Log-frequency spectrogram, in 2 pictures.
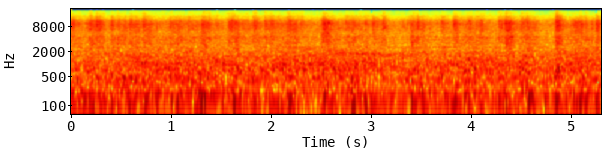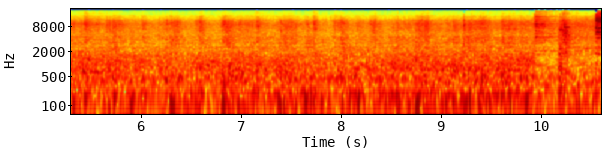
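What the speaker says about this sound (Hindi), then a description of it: "हमारी जो ट्रेन है वो भी चल रही थी इस वाली लाइन पे" Duronto Express passenger train rolling along the rails, a continuous loud rumble with rhythmic clickety-clack of wheels over joints, heard close from on board with no talking.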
